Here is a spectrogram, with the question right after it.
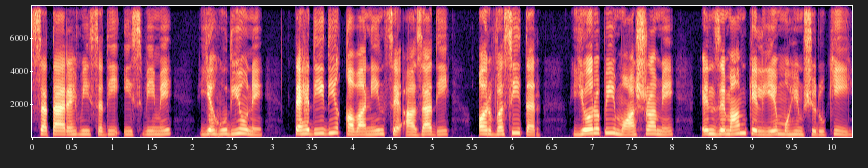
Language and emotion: Urdu, neutral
